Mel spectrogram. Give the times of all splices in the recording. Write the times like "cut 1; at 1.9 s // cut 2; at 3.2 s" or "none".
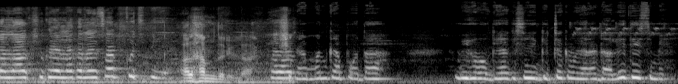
cut 1; at 3.0 s

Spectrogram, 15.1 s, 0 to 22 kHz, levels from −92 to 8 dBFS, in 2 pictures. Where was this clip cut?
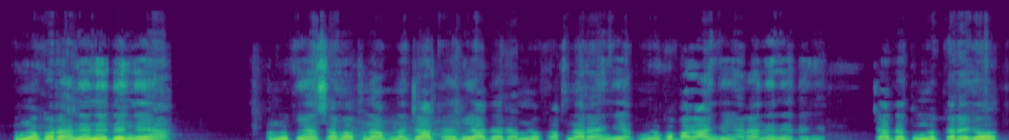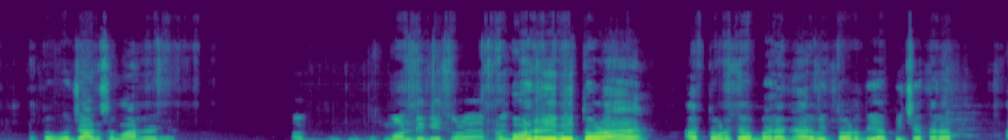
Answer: none

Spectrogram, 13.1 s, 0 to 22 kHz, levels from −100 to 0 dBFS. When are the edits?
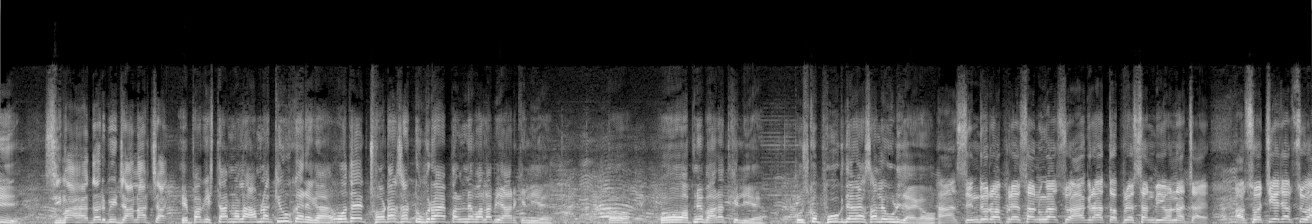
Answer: cut 1; at 1.7 s // cut 2; at 9.4 s

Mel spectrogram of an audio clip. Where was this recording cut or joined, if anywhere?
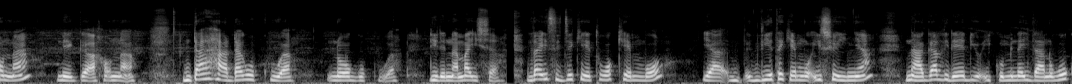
cut 1; at 5.1 s

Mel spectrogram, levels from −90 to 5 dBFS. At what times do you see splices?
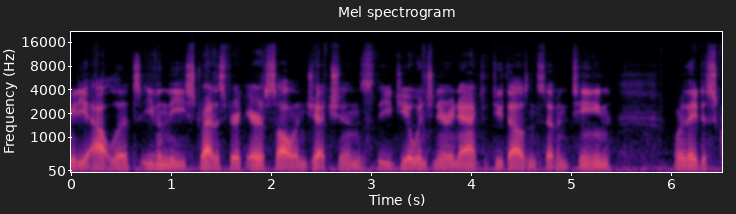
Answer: none

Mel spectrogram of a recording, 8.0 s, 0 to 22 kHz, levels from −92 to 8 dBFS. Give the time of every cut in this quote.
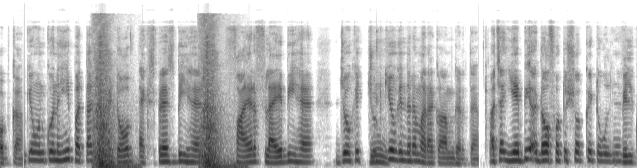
none

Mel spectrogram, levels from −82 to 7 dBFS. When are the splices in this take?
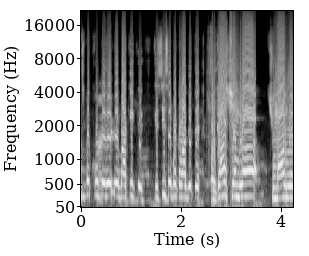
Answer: cut 1; at 2.5 s

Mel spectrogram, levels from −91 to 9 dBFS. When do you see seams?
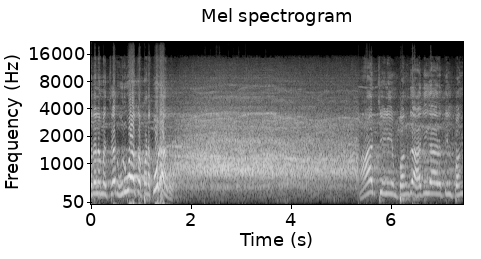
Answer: cut 1; at 5.3 s

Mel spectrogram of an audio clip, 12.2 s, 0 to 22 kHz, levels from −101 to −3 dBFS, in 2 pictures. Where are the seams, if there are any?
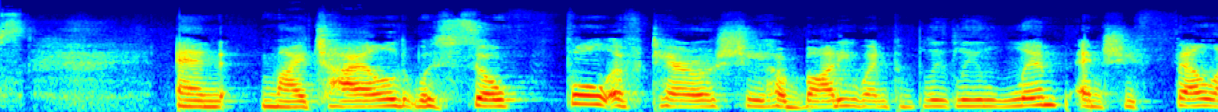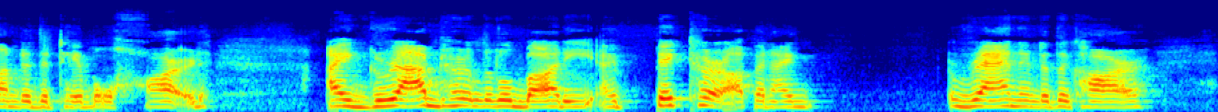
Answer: none

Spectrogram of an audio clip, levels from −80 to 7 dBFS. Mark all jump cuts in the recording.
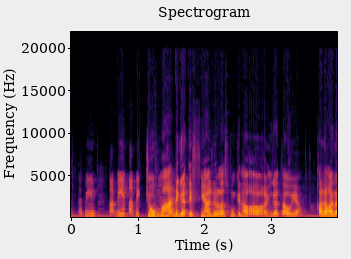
cut 1; at 1.0 s

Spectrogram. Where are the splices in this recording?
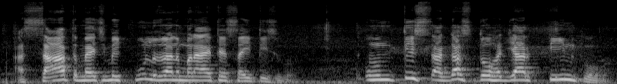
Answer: cut 1; at 3.6 s

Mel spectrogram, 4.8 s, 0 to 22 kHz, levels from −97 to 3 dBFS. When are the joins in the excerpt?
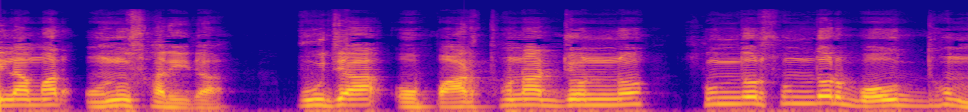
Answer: cut 1; at 1.3 s

